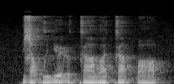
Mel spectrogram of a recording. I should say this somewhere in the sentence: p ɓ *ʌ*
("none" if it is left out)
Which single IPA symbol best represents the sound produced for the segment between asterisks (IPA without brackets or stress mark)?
ɑ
